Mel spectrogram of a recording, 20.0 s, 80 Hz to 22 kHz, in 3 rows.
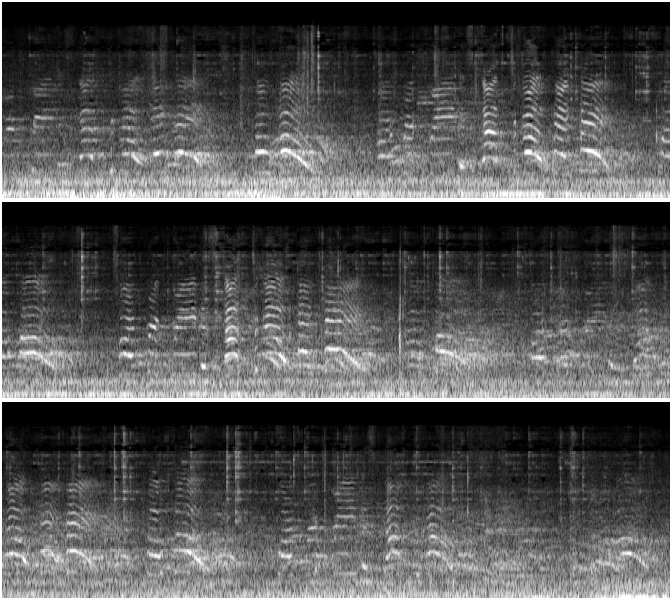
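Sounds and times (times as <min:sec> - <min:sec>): indistinct voices: 0:00.0 - 0:20.0
low hum of street noise: 0:00.0 - 0:20.0.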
